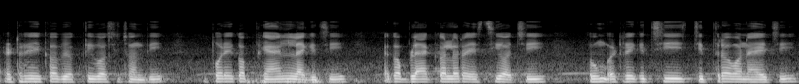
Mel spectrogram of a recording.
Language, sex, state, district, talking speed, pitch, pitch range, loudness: Odia, male, Odisha, Malkangiri, 125 wpm, 125 Hz, 120-130 Hz, -13 LUFS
